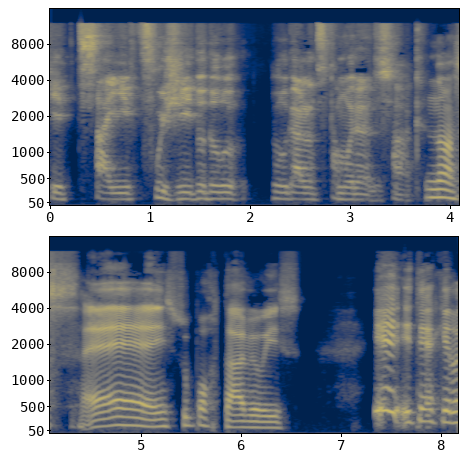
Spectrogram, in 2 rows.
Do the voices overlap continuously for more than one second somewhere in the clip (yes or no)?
no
